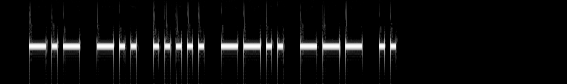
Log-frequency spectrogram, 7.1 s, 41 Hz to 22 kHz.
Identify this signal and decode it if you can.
Morse code, heard as a keyed tone, about 17 wpm, 700 Hz. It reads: KD5ZOI
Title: USA Call Signs - 6 Characters - Repeated 3x - 17wpm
